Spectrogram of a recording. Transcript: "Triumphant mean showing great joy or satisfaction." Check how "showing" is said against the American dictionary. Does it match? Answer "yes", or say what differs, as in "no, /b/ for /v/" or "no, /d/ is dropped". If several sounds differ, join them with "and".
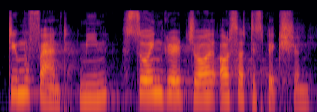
no, /s/ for /ʃ/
